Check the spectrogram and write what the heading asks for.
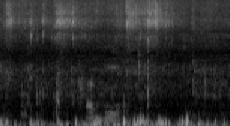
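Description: Wind buffeting the microphone: low, irregular rumbling thumps, with a few faint clicks.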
